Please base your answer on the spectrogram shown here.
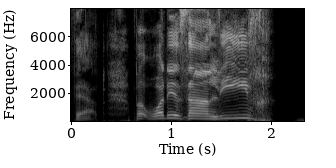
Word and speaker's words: livre: Now, with livre, it ends in RE, but we are not going to say un livre. All right? This word, that E is silent, the word ends with an R, and that's where we stop. We say livre, livre.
